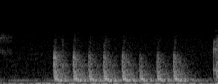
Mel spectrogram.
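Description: impact, knock

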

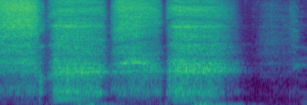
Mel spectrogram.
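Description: human body sound, rapid

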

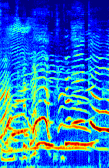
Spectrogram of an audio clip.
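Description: baby fussing and crying

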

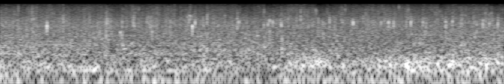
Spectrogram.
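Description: nature, background rain

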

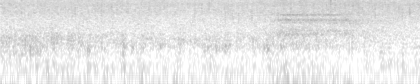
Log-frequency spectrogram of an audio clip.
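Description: nature, rain and thunder

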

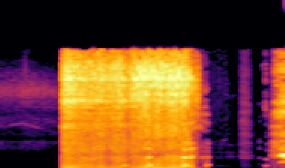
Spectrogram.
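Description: human body sound, fart

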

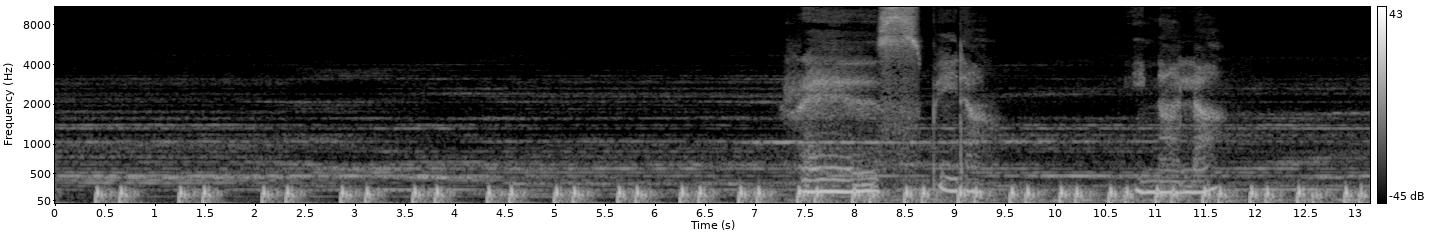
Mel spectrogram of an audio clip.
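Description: human body sound, heartbeat

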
